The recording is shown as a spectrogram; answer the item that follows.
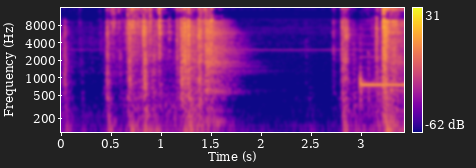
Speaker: all right so I just want to record a quick video what the car sounds like when I try to start it up set lights all come on it's not the battery I tried jumping that didn't work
